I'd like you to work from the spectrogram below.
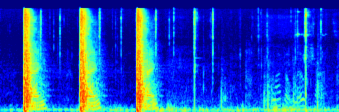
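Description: Pistol shots ring out at a junior shooting training camp: three sharp, loud reports spaced under a second apart, followed by quieter clicks and handling noise with faint talk in the background.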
